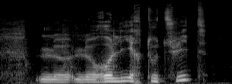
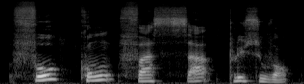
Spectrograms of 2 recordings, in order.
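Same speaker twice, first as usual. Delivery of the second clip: slow, higher, word by word; slow model repetition; 4 semitones higher, slower than usual. Shown as a demonstration. Teacher repeating Eric's answer for learners, slow and separated. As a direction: draw out "faut qu'on fasse ça" syllable by syllable.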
